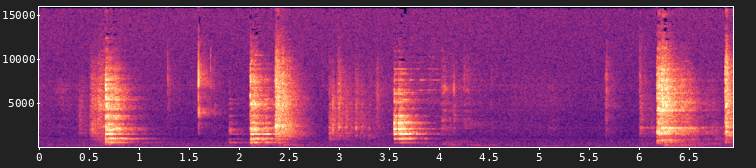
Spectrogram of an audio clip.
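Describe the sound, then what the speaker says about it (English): Glass quart jars are set one by one into a pressure canner, giving several sharp clinks and knocks spaced irregularly with quiet pauses between them. "Like I said, this will hold 7 of the quart jars. So I'm going to get all 7 in there."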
